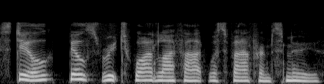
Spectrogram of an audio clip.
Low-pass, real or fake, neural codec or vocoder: 7.2 kHz; real; none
